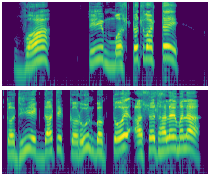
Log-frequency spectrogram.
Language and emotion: Marathi, surprised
